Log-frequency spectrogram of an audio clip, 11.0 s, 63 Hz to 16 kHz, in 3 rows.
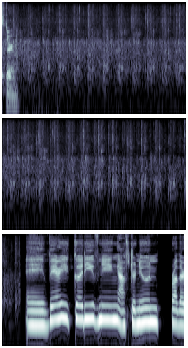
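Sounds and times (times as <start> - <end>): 
large church audience applauding: 0.0 - 7.8
speech: 0.1 - 0.4, 7.8 - 10.9.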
